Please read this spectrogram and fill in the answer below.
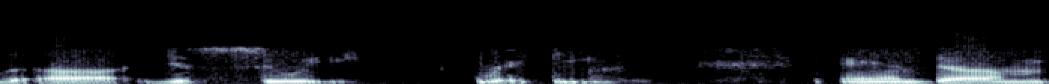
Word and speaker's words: Usui: Usui. Usui.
